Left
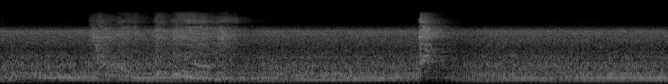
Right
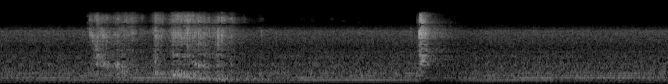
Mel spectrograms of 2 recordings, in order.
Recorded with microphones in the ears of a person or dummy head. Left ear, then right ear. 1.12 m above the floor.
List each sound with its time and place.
0.9 s tape being pulled: 45° right (ahead or behind), 1.1 m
